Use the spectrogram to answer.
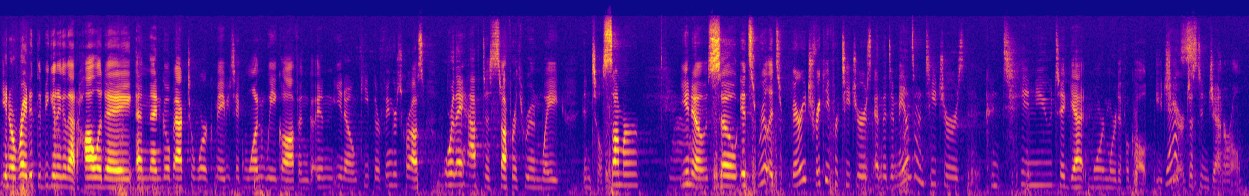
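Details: Adult woman speaking; Normal voice.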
